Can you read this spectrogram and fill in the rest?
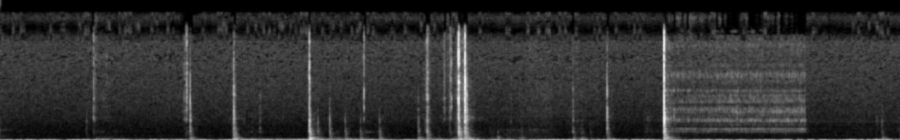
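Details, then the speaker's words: Lutron Maestro fan control and light dimmer in a kid's room: low electrical buzz that comes and goes with sharp pops and clicks as the dimmer is worked, occasional visible flash inside; knob came off, safety questioned; dimmer switch buzzing, cause suspected. "I don't know if you're picking it up but the popping in here sometimes you'll see a little Flash in there and you'll hear buzzing"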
